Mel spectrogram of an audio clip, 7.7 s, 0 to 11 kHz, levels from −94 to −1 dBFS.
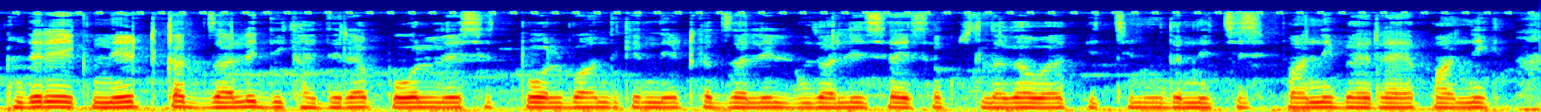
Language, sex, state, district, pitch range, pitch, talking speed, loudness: Hindi, male, Rajasthan, Bikaner, 140-150 Hz, 145 Hz, 225 wpm, -16 LUFS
